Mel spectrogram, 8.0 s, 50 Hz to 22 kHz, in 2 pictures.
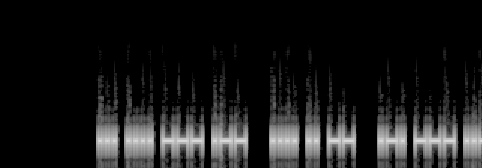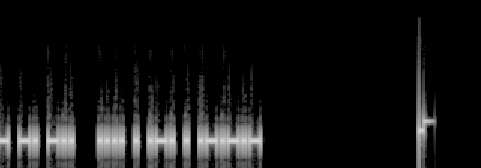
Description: Morse code, heard as a keyed tone, about 40 wpm, 700 Hz. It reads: SHOW HIM ROUND HERE.
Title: Sentences from Top 1000 Words - Review Part 1 - 40wpm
